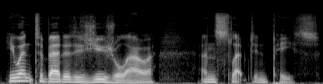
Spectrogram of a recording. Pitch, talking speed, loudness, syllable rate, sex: 110 Hz, 225 wpm, -19 LUFS, 5.2 syllables/s, male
